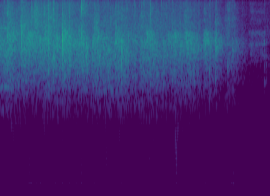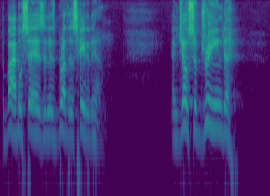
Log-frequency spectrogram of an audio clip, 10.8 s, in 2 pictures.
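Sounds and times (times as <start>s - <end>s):
crowd clapping: 0.0s - 4.9s
speech: 5.5s - 7.5s, 8.8s - 10.2s.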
